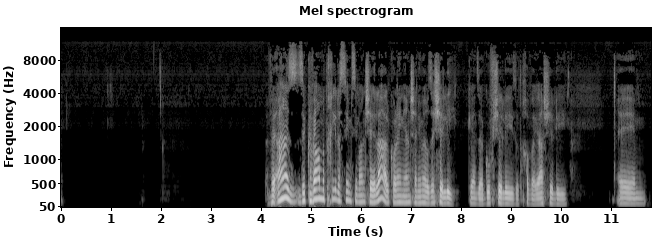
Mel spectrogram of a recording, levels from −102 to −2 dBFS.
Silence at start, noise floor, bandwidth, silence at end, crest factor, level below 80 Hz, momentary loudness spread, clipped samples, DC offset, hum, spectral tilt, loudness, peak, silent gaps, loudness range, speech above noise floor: 4.15 s; -76 dBFS; 12.5 kHz; 0.15 s; 18 dB; -68 dBFS; 12 LU; under 0.1%; under 0.1%; none; -5.5 dB/octave; -30 LUFS; -14 dBFS; none; 6 LU; 46 dB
